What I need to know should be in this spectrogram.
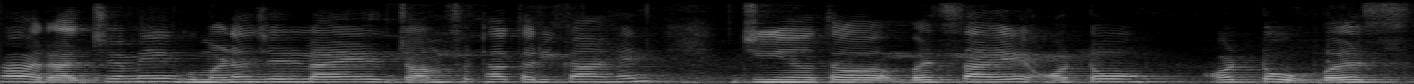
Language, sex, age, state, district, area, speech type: Sindhi, female, 45-60, Maharashtra, Mumbai Suburban, urban, spontaneous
